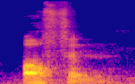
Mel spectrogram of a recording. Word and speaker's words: often: arrives at 9 am often en inglés americano se pronuncia ofen sin pronunciar el mientras que en el inglés británico pueden pronunciar la t por ejemplo often Travel in Summer they often Travel in Summer para m con el T se siente mucho más natural sometimes como en we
